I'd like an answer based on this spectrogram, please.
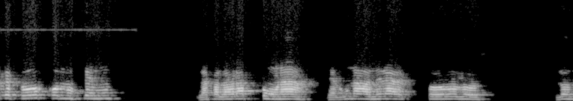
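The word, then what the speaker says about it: porã: aquí conocemos la palabra poná, ¿no? Que es algo bueno, algo lindo. Ahí para el doctor Fidel Camacho, esa gente explico, ¿no? Poná, con nasal, se pronuncia la última letra nasal, significa lindo.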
